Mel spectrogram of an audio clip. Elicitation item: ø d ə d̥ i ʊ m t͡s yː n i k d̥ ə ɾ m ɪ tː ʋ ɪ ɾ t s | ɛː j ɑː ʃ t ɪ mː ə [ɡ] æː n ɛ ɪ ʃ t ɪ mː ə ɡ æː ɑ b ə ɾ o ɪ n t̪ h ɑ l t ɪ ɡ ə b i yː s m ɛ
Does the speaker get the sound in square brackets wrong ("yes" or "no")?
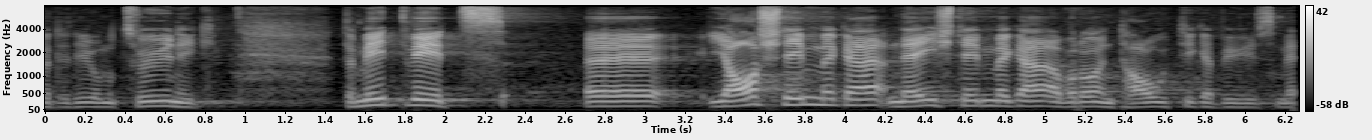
no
